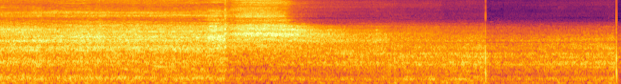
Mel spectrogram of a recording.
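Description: Railway vehicles running: a steady, loud rushing noise that turns duller and a little quieter about three seconds in, with two short clicks later on.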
